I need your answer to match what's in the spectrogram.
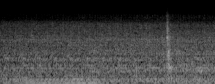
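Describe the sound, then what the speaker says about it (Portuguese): A Toyota Camry's six-cylinder engine idling quietly with the hood open, a soft, even low hum that holds steady with a brief faint click near the end, no speech. "Motor silencioso."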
